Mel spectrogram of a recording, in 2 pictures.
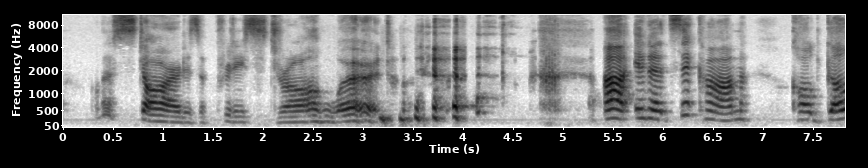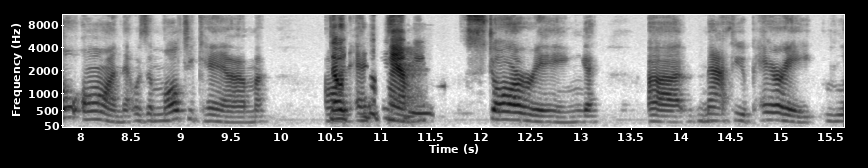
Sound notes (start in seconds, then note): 3.1 both laughs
